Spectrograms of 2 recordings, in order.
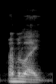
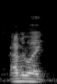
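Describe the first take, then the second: No difference in how they are said.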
